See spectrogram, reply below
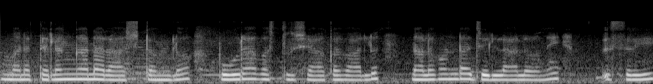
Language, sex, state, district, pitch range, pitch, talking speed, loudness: Telugu, female, Telangana, Nalgonda, 215-240 Hz, 225 Hz, 90 wpm, -15 LUFS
